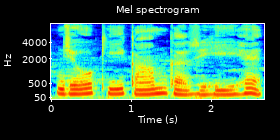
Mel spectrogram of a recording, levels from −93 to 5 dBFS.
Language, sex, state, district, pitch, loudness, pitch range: Hindi, male, Jharkhand, Ranchi, 140 Hz, -13 LUFS, 130-150 Hz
